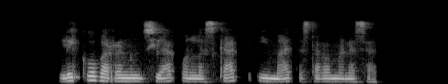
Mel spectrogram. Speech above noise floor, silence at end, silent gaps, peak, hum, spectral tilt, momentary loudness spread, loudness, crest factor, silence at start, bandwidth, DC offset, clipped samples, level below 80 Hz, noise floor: 53 dB; 0.7 s; none; -10 dBFS; none; -4.5 dB/octave; 8 LU; -25 LUFS; 16 dB; 0.6 s; 8.2 kHz; under 0.1%; under 0.1%; -68 dBFS; -78 dBFS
